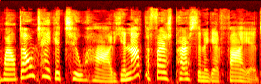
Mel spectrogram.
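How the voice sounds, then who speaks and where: A female-sounding cartoonish character voice, pitched fairly high, moves at a moderate pace. Its pitch swings very widely. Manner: calm, motherly.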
